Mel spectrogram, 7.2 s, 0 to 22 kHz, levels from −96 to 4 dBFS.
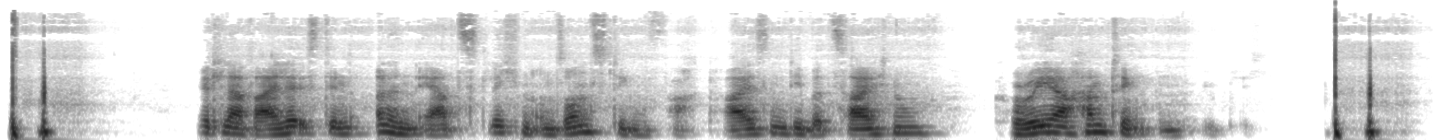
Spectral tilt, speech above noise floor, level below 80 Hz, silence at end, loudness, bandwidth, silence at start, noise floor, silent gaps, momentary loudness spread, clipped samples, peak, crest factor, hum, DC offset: -7 dB/octave; 58 dB; -50 dBFS; 0.25 s; -20 LUFS; 16 kHz; 0.05 s; -77 dBFS; none; 14 LU; under 0.1%; 0 dBFS; 20 dB; none; under 0.1%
